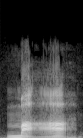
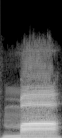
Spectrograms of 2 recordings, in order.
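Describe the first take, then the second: First: The syllable is said with the third tone. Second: The syllable is said with a non-third tone. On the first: "Ma by itself is third tone and it means horse" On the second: "But here the tone is totally different"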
